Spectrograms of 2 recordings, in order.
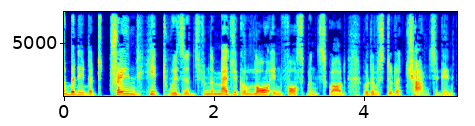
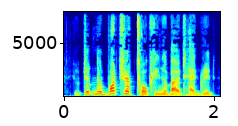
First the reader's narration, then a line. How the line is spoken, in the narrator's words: said Fudge sharply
